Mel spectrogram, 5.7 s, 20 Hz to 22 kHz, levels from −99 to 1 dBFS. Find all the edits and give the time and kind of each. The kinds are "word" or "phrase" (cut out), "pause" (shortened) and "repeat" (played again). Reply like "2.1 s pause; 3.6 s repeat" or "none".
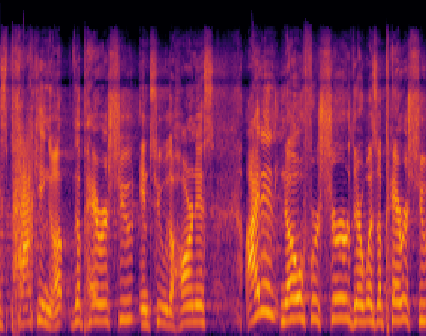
3.7 s word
